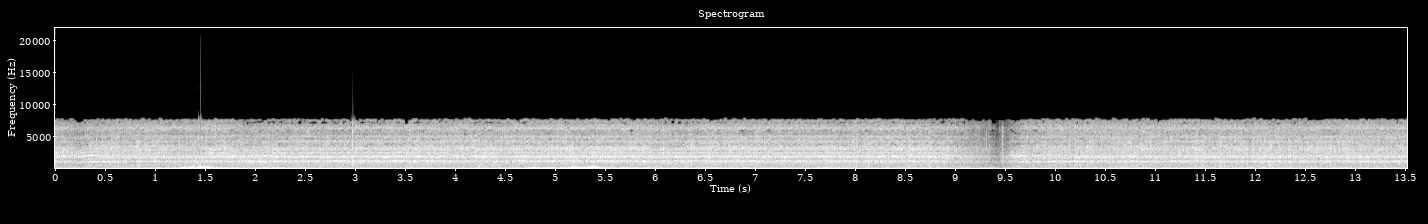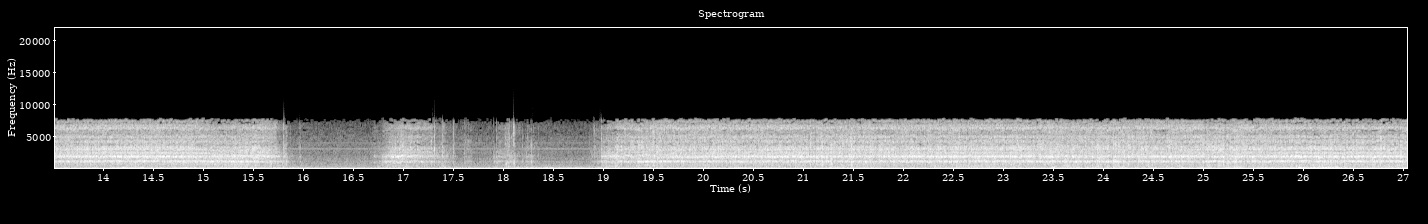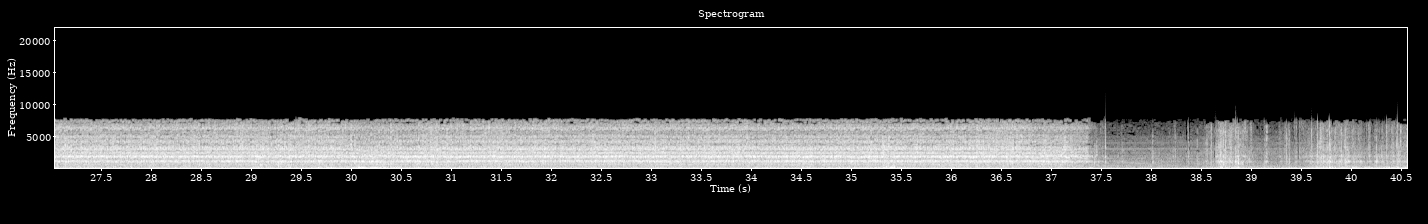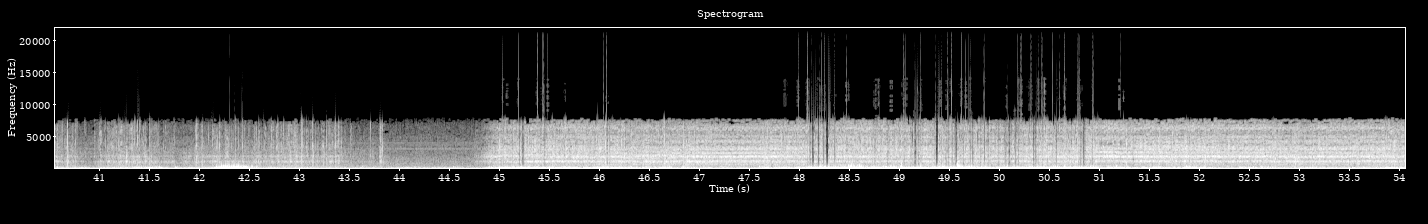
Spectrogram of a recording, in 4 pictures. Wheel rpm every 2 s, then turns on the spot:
140, 160, 160, 160, 110, 150, 160, 130, 20, 60, 160, 160, 160, 160, 160, 160, 160, 160, 120, 20, 20, 20, 60, 160, 160, 160, 160.
38-44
